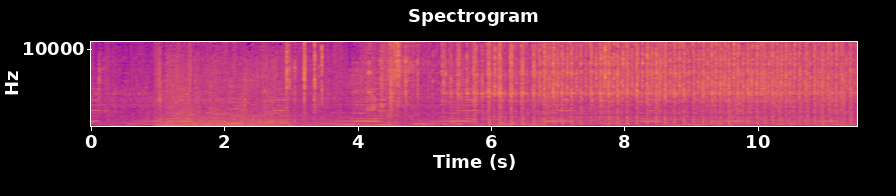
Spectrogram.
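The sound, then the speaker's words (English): Sewing machines clatter in a steady, dense mechanical rattle in a World War I film scene, layered with a harsh, abrasive musical score of sustained tones. “So you're going to hear the sewing machines in this clip and also the abrasive score that recurs throughout the film.”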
